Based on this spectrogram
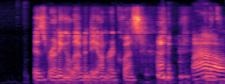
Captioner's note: chuckles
